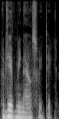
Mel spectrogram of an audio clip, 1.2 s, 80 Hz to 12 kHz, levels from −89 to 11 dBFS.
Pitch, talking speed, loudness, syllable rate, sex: 110 Hz, 255 wpm, -18 LUFS, 6.7 syllables/s, male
